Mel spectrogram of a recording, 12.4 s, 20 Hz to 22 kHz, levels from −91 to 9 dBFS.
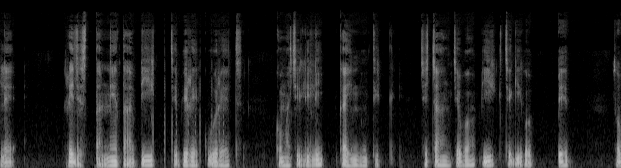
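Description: From 3.04 to 4.47 s, a nearby phone's GSM signalling bursts are rectified into galloping 217 Hz buzzes, grouped unlike an active call's steady buzz.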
